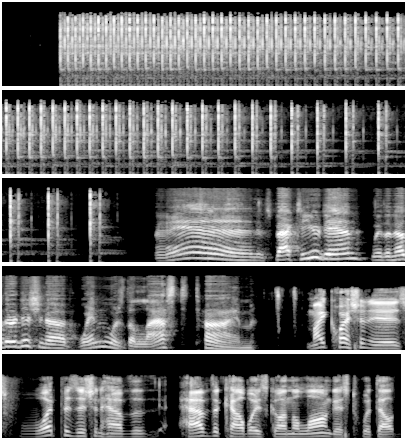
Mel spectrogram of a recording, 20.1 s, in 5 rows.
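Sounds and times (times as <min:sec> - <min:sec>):
spun prize wheel ratcheting clicks: 0:00.6 - 0:09.3
speech: 0:09.6 - 0:09.9, 0:10.6 - 0:20.1.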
